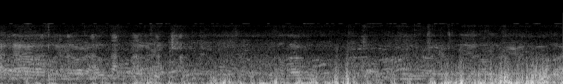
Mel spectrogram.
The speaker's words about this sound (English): As I'm sure you can hear the wind.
